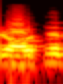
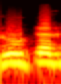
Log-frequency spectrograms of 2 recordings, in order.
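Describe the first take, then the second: First: It is said the American way, 'rowter'. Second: It is said the British way, 'rooter'.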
